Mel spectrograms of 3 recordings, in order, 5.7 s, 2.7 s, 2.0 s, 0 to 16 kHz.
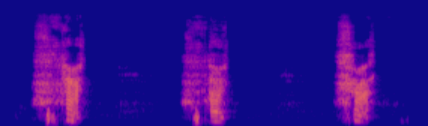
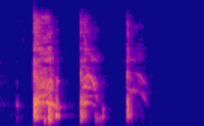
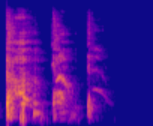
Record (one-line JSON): {"exhalation_length": "5.7 s", "exhalation_amplitude": 18964, "exhalation_signal_mean_std_ratio": 0.37, "three_cough_length": "2.7 s", "three_cough_amplitude": 32768, "three_cough_signal_mean_std_ratio": 0.36, "cough_length": "2.0 s", "cough_amplitude": 32767, "cough_signal_mean_std_ratio": 0.41, "survey_phase": "alpha (2021-03-01 to 2021-08-12)", "age": "18-44", "gender": "Male", "wearing_mask": "No", "symptom_cough_any": true, "symptom_fatigue": true, "symptom_fever_high_temperature": true, "symptom_headache": true, "symptom_change_to_sense_of_smell_or_taste": true, "symptom_loss_of_taste": true, "symptom_onset": "2 days", "smoker_status": "Ex-smoker", "respiratory_condition_asthma": false, "respiratory_condition_other": false, "recruitment_source": "Test and Trace", "submission_delay": "2 days", "covid_test_result": "Positive", "covid_test_method": "RT-qPCR", "covid_ct_value": 18.5, "covid_ct_gene": "ORF1ab gene", "covid_ct_mean": 19.5, "covid_viral_load": "390000 copies/ml", "covid_viral_load_category": "Low viral load (10K-1M copies/ml)"}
